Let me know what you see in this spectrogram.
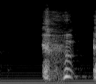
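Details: Adult woman speaking has two or three short, harsh dry cough bursts that break off her sentence, over a steady electrical hum; she says "excuse me."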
